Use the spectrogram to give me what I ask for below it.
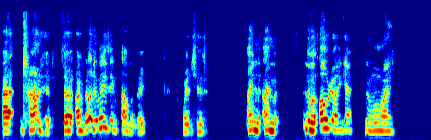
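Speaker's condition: Cerebral palsy

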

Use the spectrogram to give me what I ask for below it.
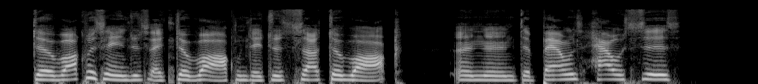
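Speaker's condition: Down syndrome; age 24

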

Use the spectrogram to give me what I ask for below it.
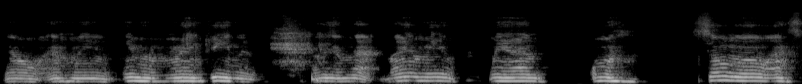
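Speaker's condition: ALS; diagnosed at 21, San Francisco ALS clinic, arm nerve issues, weak hands, trouble running, slow progressor; almost 13 years since diagnosis, wheelchair user, needs help showering, dressing and everyday tasks

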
